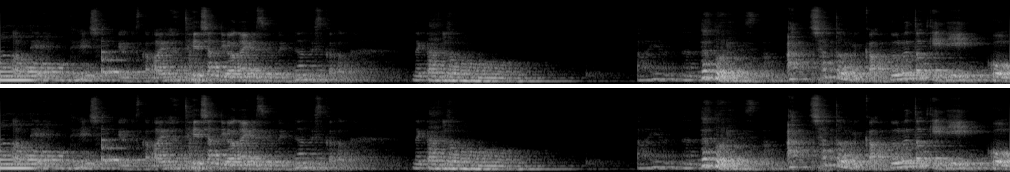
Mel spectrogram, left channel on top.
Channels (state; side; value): identical; both; correlation 1.00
